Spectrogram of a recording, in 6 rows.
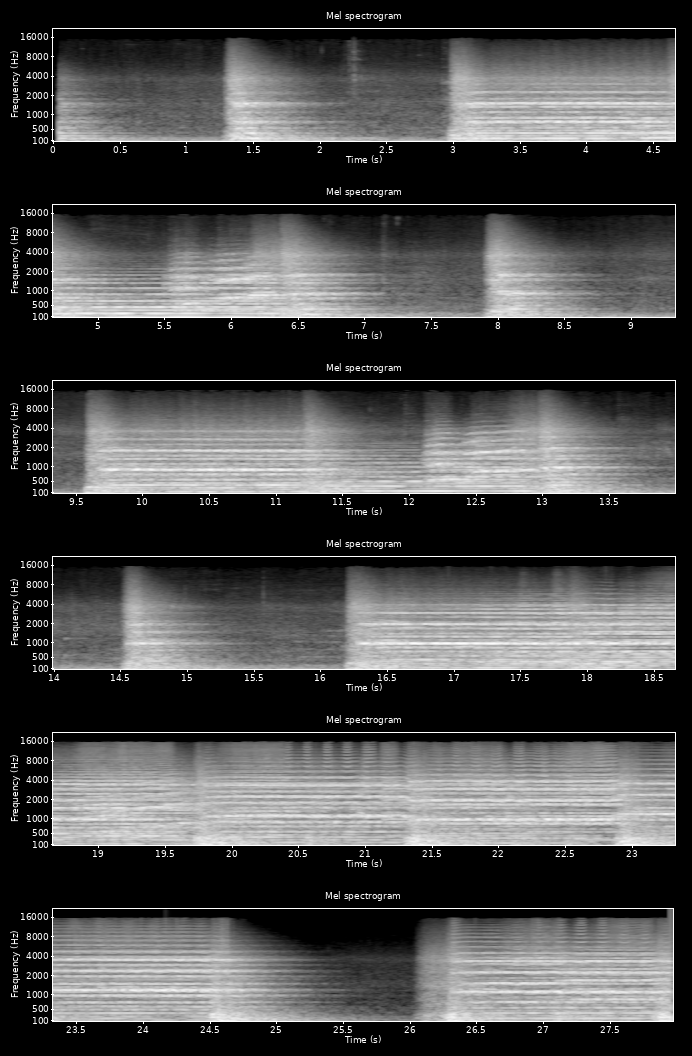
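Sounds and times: cornet and drum band march: 3.0 - 7.2, 9.6 - 13.8, 14.5 - 15.5, 16.2 - 25.2, 26.1 - 27.9.

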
